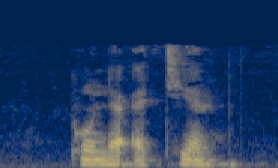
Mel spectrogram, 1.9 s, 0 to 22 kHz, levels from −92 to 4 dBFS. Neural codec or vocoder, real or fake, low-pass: none; real; 7.2 kHz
